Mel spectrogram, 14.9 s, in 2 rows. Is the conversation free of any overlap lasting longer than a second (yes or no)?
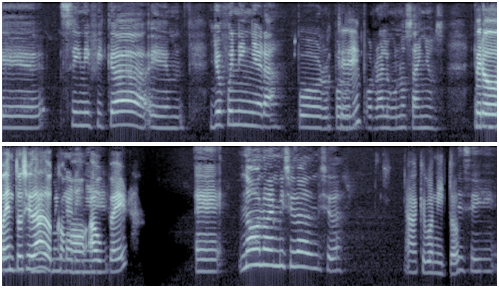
no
